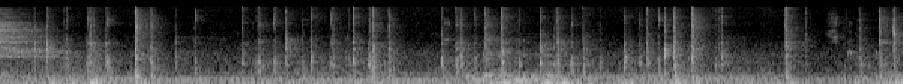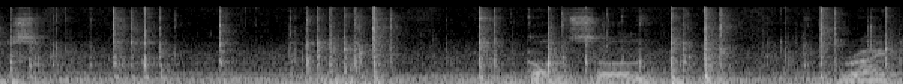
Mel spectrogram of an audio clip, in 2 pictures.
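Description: Computer keyboard typing: a quick, irregular run of key clicks as lines of code are entered, over a steady low hum.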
